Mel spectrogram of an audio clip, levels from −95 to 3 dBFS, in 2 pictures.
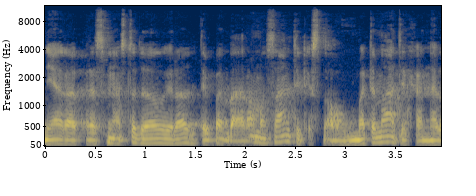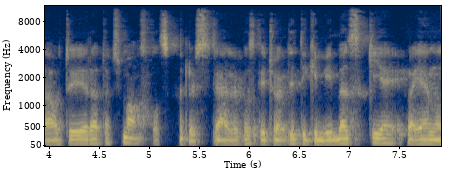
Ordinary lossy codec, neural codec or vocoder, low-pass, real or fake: Opus, 64 kbps; codec, 24 kHz, 0.9 kbps, WavTokenizer, medium speech release version 1; 10.8 kHz; fake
